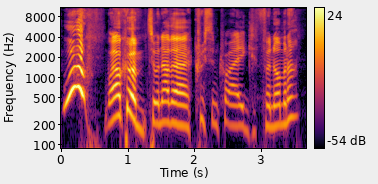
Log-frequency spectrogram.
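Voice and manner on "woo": cheer. Real, not acted. Show intro cheer.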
